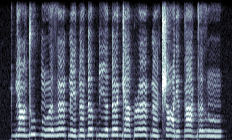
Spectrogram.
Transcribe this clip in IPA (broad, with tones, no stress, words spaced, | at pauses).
ɡʲɑ̃˧du˦ ɠũ˨ə̯ ðœ̃˦ ɓẽ˨ɗə̃˧ɗə˦ ɓi˧ə̯ ɗœ˦ɡʲa˧pɹœ̃˦ ɓœ̃˧t͡ʃɑ˦˨ɾʲə˨ɡa˦˨ ɡə˧ ðũ˨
